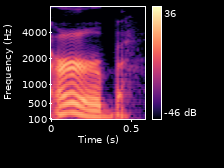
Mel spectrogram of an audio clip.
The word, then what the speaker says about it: herb: a what it's an herb right no it's not it's a herb it's a herb a herb yeah I just say her but we drop that H again French surely that must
